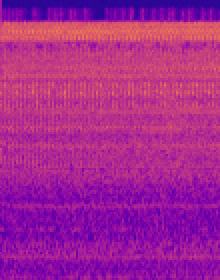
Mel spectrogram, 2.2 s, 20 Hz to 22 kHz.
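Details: 2017 VW Passat 1.8 idling in the first minutes before its random all-cylinder misfire sets in: a steady, even hum with no stumbles or skips; the fix was a camshaft adjustment sensor replacement.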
